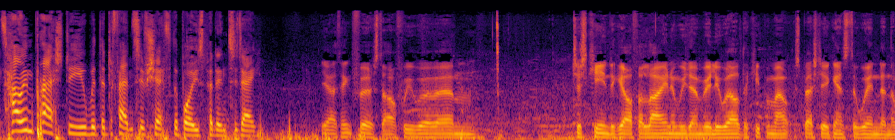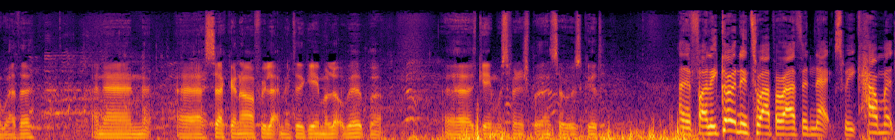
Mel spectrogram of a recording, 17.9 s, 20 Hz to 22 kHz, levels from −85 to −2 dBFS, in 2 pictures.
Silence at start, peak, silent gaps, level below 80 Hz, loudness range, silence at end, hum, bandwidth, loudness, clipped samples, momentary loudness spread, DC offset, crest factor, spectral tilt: 0 s; 0 dBFS; none; -30 dBFS; 6 LU; 0 s; none; 16.5 kHz; -16 LUFS; under 0.1%; 13 LU; under 0.1%; 16 dB; -5 dB/octave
